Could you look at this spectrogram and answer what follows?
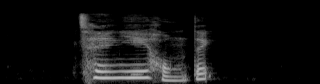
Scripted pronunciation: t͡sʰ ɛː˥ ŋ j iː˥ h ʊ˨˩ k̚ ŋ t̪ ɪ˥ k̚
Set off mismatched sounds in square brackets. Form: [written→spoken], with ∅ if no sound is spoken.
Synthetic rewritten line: t͡sʰ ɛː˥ ŋ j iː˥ h ʊ˨˩ [k̚→∅] ŋ t̪ ɪ˥ k̚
